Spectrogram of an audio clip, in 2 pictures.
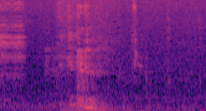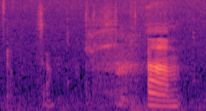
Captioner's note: clears throat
